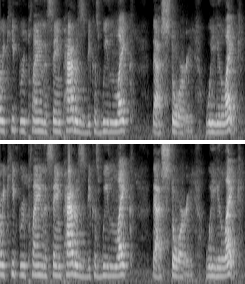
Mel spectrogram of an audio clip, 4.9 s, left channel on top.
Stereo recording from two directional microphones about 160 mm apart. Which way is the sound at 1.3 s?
20° left (ahead or behind).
